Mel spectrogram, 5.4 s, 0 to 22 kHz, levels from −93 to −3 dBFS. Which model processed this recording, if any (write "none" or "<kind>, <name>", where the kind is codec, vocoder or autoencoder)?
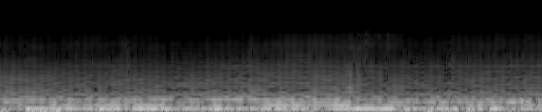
vocoder, BigVGAN v2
